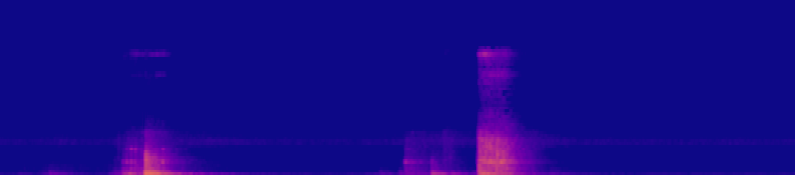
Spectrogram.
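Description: Loaded Olympic barbell with bumper plates during snatch reps: a loud crash about a second and a half in as the lifter catches the bar and his feet stamp on the platform, then a second loud crash near five seconds as the bar is dropped from overhead onto the floor. Lighter knocks come just before each crash.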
